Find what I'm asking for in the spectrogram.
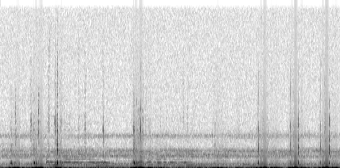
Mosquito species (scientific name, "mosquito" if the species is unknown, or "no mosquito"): Mansonia uniformis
